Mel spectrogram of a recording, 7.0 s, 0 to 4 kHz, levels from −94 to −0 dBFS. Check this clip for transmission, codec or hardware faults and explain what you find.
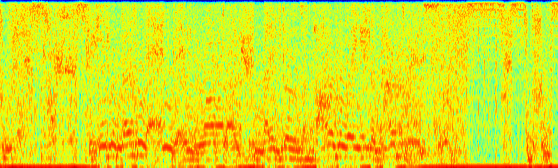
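One fault runs through the whole clip: the speech comes out as harsh, overloaded buzzing, with loud noise filling the pauses. This is companded audio read as linear. The mu-law bytes are being played back as plain 8-bit samples without expansion. Because the logarithmic code is treated as a straight scale, every sign change throws the output across roughly half its range. Quiet passages become as loud as peaks and the waveform is badly bent. Underneath, the G.711 telephone coding itself works as it should, and the bandwidth stops at 4 kHz.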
